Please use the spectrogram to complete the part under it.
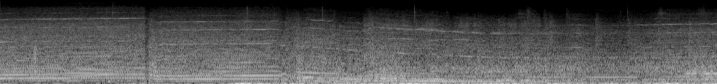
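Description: Camaro GT4 race car engine in Assetto Corsa Competizione at Bathurst, revving hard through gear changes with rising and falling harmonic whine, loud and continuous with faint tire noise.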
